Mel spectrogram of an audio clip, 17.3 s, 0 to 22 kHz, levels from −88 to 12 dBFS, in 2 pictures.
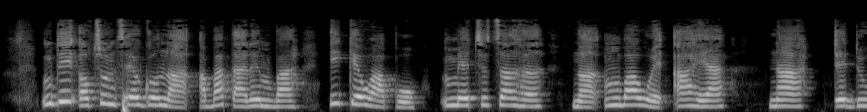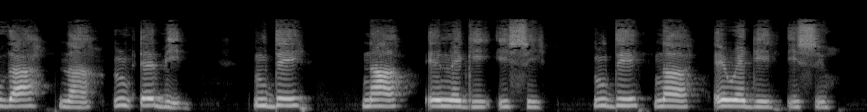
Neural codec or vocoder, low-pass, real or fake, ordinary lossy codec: codec, 24 kHz, 0.9 kbps, WavTokenizer, small release; 10.8 kHz; fake; MP3, 48 kbps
